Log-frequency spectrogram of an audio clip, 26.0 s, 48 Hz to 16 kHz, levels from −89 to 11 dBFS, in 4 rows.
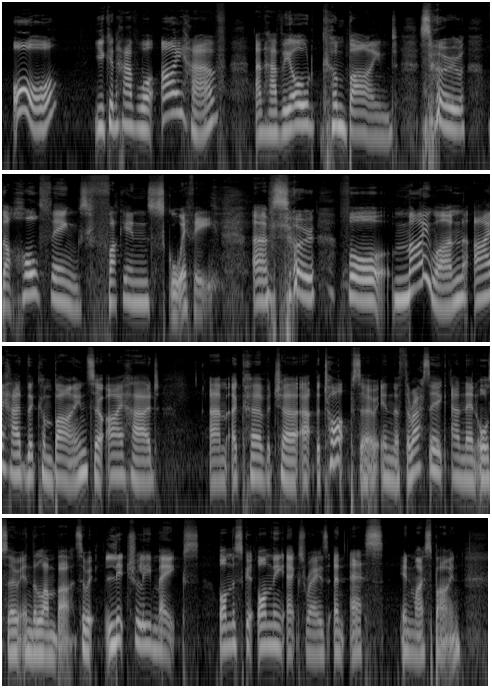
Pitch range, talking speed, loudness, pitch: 165-220 Hz, 140 wpm, -31 LUFS, 190 Hz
